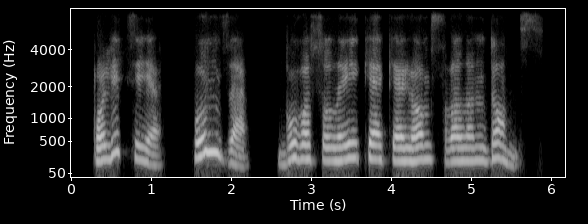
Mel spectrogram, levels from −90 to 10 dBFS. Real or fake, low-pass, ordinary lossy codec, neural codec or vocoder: fake; 7.2 kHz; Opus, 16 kbps; codec, 16 kHz, 4 kbps, FreqCodec, smaller model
